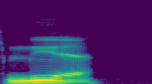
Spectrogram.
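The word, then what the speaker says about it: Mühe: I mean, the sound, which is in his last name, doesn't actually exist in the English language, so it's actually Ulrich Muha.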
